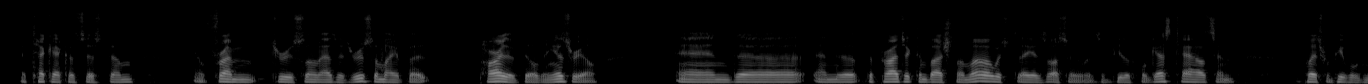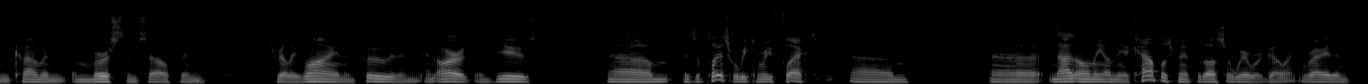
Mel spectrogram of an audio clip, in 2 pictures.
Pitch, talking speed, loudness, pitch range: 115 Hz, 160 wpm, -43 LUFS, 105-120 Hz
